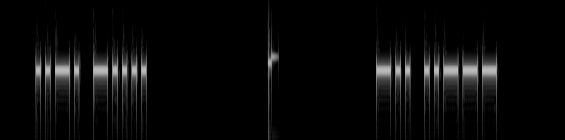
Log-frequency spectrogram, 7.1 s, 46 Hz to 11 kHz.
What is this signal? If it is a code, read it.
Morse code, heard as a keyed tone, about 20 wpm, 700 Hz. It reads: F 6 D 2
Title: Single-Letter Single-Number 20wpm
